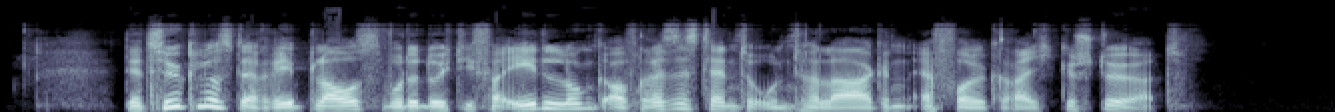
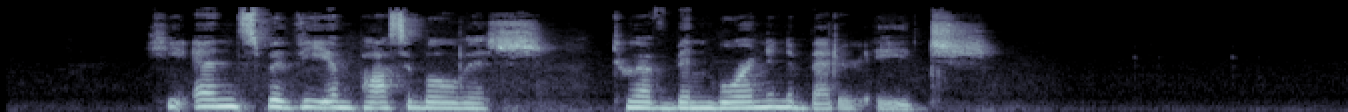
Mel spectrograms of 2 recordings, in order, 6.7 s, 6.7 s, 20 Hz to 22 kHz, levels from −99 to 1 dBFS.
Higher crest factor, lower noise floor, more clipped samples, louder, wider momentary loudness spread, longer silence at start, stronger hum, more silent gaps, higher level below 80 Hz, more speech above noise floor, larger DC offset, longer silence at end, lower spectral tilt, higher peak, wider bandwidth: about the same, 16 dB vs 20 dB; first, -87 dBFS vs -77 dBFS; neither; first, -18 LUFS vs -25 LUFS; second, 8 LU vs 11 LU; about the same, 0.65 s vs 0.75 s; neither; neither; about the same, -62 dBFS vs -60 dBFS; first, 70 dB vs 52 dB; neither; second, 0.8 s vs 1.8 s; about the same, -5 dB/octave vs -4 dB/octave; first, -2 dBFS vs -8 dBFS; second, 9.4 kHz vs 16 kHz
